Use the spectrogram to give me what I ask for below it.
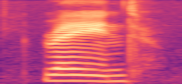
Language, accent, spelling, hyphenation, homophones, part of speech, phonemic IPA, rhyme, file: English, US, rained, rained, reigned / reined, verb, /ɹeɪnd/, -eɪnd, En-us-rained.ogg
- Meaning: simple past and past participle of rain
